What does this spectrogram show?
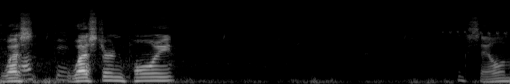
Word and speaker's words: Houghton: It's Houghton.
